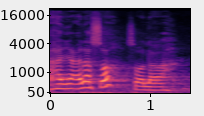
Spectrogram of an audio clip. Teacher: Ta marbutah bila wakaf bunyi dia ha kan? Bukan hayya 'alas solat, hayya 'alas solah.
